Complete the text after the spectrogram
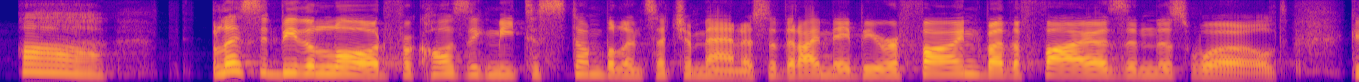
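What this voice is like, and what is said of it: Mock British accent, lofty Bible talk. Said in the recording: “whenever you speak like, you know, highfalutin Bible talk, you got to have a British accent”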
